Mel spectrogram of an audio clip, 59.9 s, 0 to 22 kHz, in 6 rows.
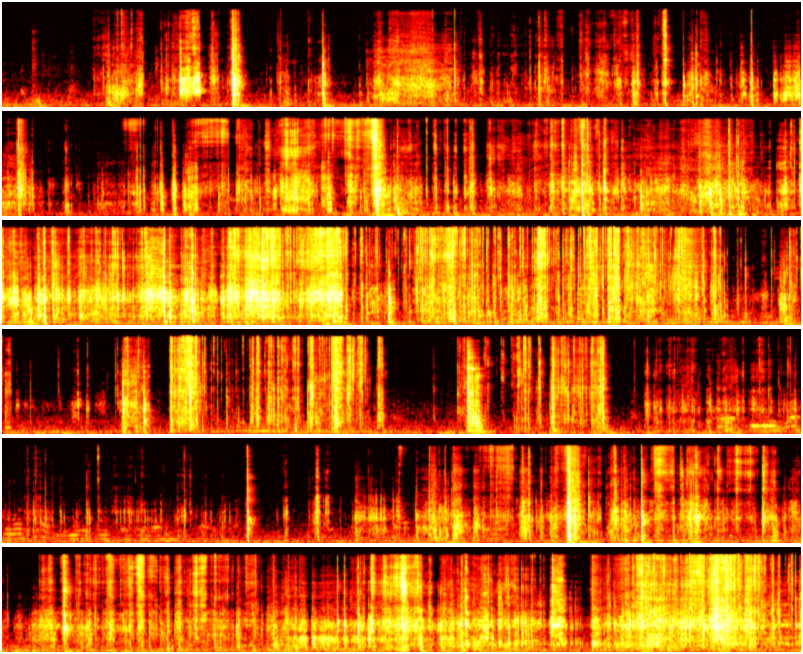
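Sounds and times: cardboard tearing: 0:11.5 - 0:30.0, 0:50.5 - 0:59.9.

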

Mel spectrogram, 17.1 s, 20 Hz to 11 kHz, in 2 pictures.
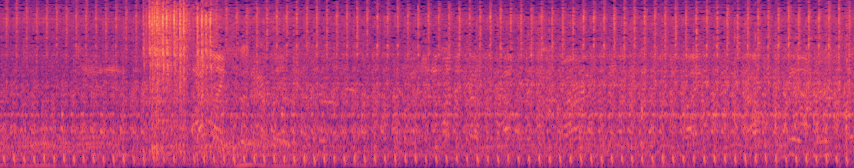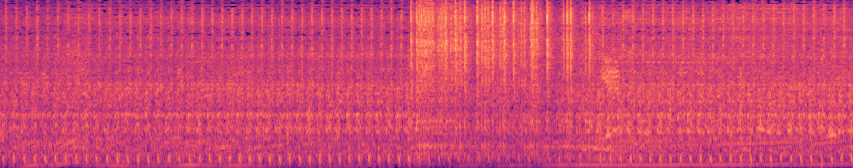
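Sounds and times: small engine idling: 0:00.0 - 0:17.0.

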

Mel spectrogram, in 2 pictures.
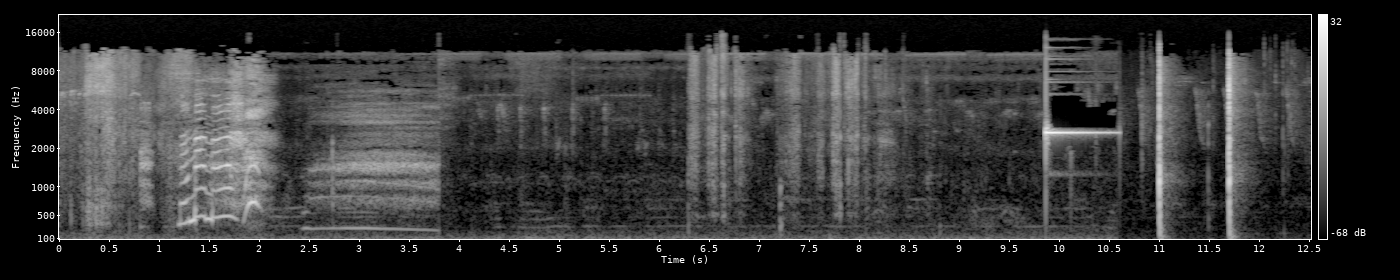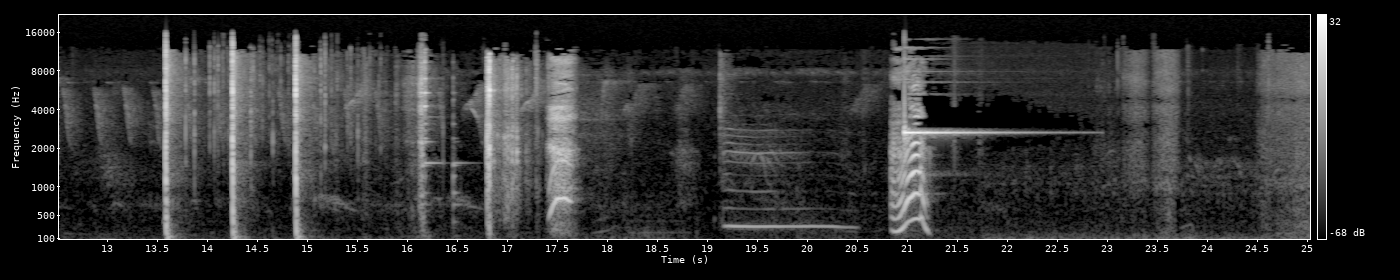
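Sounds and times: bright ding: 0:09.9 - 0:10.6, 0:21.0 - 0:22.8
cleaver chopping into wood: 0:11.0 - 0:12.0, 0:13.6 - 0:15.3.

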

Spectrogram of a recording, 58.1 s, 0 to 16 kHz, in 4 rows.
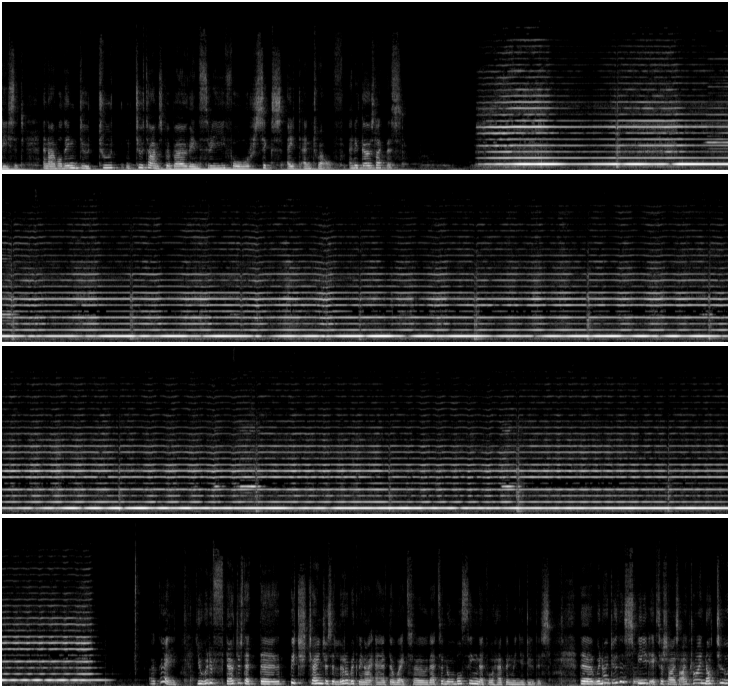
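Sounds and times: violin bowed sustained note: 0:02.6 - 0:06.9, 0:09.5 - 0:45.8.

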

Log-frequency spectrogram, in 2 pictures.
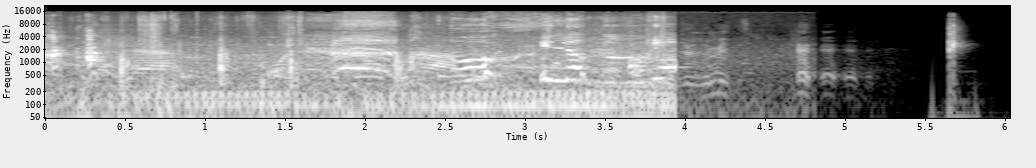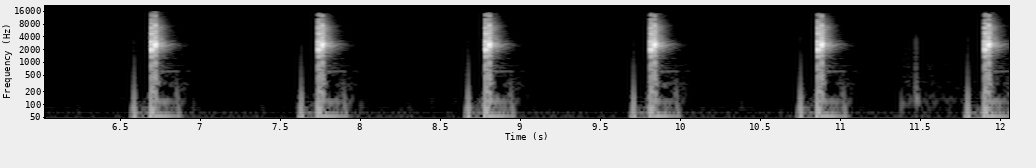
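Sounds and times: sharp snapping clicks: 0:06.6 - 0:06.9, 0:07.6 - 0:08.0, 0:08.7 - 0:09.0, 0:09.7 - 0:10.0, 0:10.8 - 0:11.1
soft ticks: 0:09.8 - 0:10.0.

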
